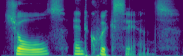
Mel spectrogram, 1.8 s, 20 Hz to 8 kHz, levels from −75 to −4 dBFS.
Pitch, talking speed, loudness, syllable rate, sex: 140 Hz, 100 wpm, -21 LUFS, 2.4 syllables/s, male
